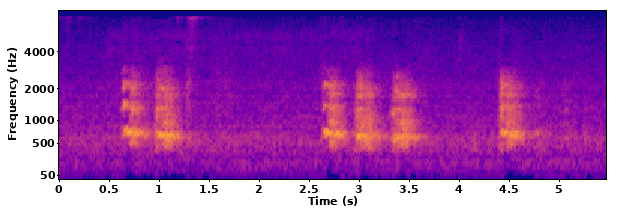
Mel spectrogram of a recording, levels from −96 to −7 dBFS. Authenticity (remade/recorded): remade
